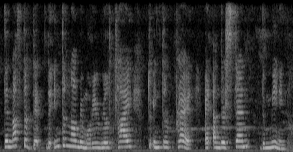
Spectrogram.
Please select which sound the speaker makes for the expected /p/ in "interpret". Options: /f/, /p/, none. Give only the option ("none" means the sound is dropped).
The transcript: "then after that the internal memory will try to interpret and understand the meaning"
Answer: /p/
